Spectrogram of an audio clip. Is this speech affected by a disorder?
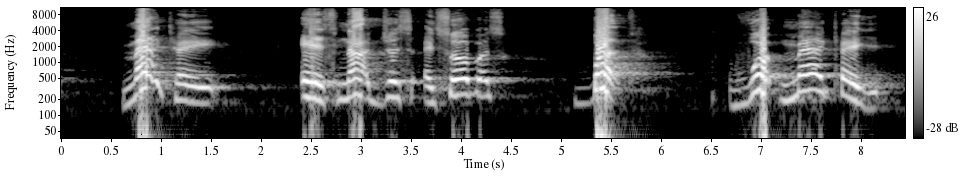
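Yes: cerebral palsy; past speech therapy.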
